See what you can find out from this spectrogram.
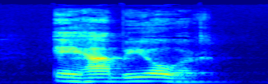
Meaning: someone to perform first aid
- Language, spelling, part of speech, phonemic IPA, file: Dutch, EHBO'er, noun, /eː.ɦaː.beːˈoː.ər/, Nl-EHBO'er.ogg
